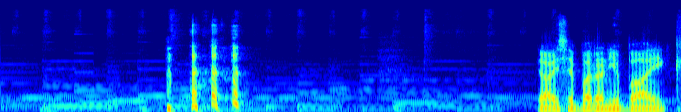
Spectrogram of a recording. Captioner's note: laughter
